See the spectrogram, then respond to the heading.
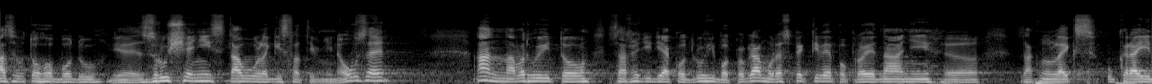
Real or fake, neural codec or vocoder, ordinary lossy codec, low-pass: real; none; AAC, 48 kbps; 10.8 kHz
